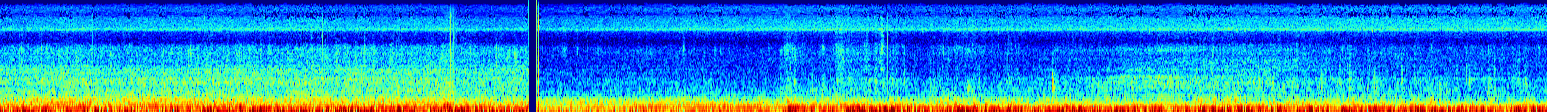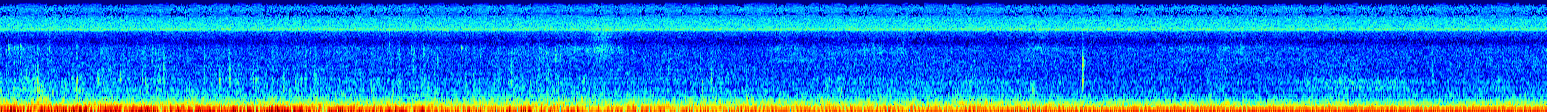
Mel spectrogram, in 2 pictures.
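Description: Car cabin noise while driving: a steady low rumble of engine and road. It breaks off for an instant about five seconds in, then runs on a little quieter toward the end.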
